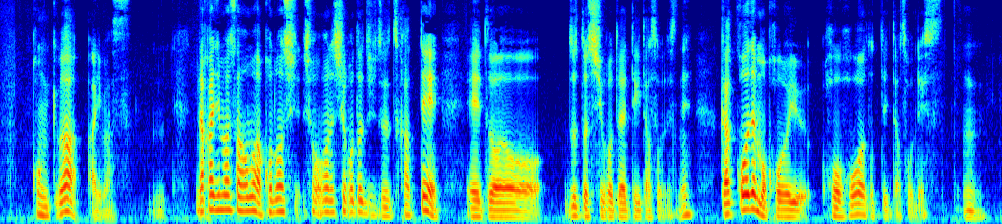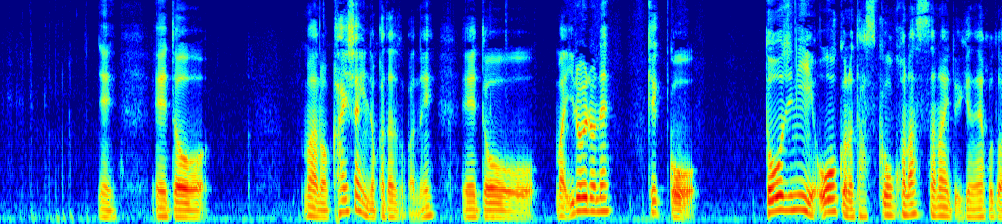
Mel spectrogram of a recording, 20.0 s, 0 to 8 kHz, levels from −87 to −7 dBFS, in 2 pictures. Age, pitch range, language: 20-39, 95-135 Hz, Japanese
